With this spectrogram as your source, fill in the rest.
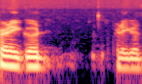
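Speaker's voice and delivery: talking with a mouth full of crunching ice. A podcast guest answers the host's greeting, talking with a mouthful of ice. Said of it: "I just decided to take a mouthful of ice".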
